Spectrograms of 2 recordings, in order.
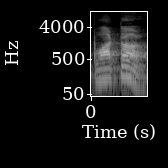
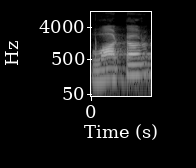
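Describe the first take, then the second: The two takes are said the same way.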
